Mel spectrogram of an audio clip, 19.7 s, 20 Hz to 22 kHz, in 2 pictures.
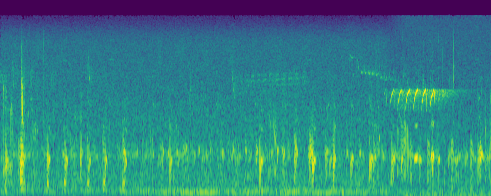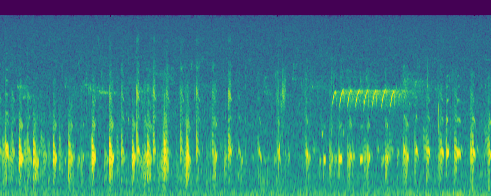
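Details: Common toads at a countryside pond in Limousin, France, on 11 March 2013, calling during mating: rapid, irregular run of short, clipped mid-pitched notes, about three per second, with brief high bird whistles in the background.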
